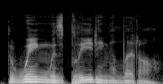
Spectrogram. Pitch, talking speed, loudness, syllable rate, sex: 95 Hz, 220 wpm, -18 LUFS, 5.5 syllables/s, male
